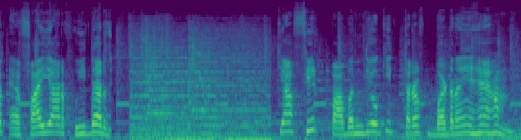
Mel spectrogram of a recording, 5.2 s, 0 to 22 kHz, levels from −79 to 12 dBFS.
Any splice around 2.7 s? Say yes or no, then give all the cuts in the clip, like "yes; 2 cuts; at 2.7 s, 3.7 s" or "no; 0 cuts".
yes; 2 cuts; at 1.2 s, 2.7 s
